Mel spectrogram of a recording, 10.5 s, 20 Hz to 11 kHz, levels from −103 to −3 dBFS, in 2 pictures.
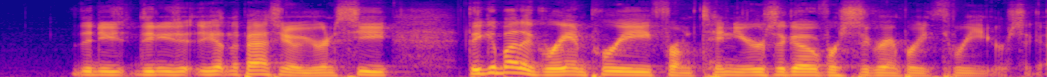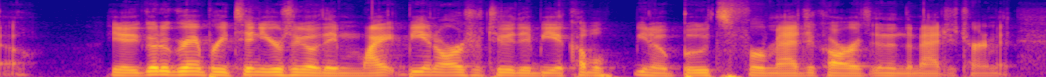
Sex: male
